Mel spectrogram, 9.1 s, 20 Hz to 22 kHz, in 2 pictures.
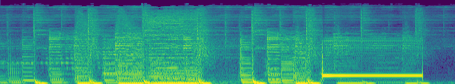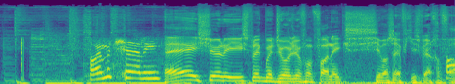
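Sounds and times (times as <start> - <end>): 
busy music: 0.0 - 8.3
telephone ringback tone while calling back: 3.2 - 4.3
speech: 5.5 - 9.0.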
